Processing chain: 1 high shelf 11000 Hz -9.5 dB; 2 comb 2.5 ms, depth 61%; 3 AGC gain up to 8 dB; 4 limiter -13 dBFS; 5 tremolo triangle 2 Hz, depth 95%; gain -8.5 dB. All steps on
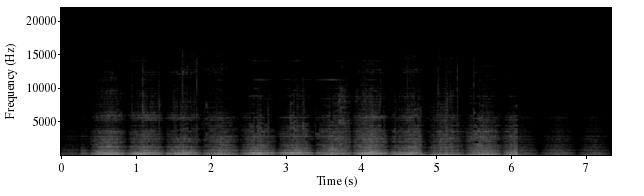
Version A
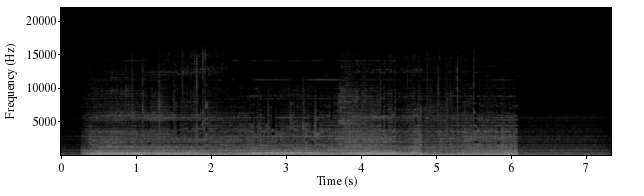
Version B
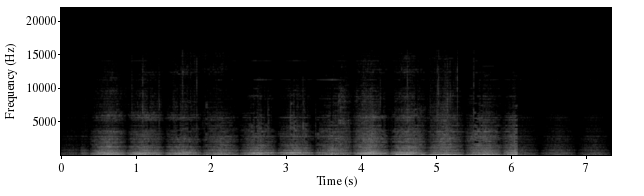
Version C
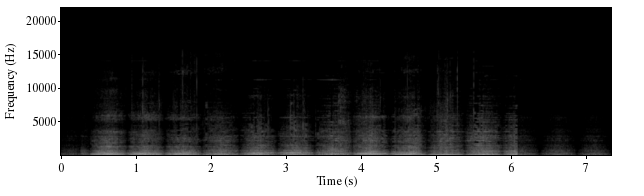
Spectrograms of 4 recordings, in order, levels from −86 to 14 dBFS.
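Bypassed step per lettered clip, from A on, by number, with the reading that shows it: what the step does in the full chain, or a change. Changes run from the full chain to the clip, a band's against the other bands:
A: 5, momentary loudness spread change +5 LU; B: 4, crest factor change +4.0 dB; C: 2, momentary loudness spread change -8 LU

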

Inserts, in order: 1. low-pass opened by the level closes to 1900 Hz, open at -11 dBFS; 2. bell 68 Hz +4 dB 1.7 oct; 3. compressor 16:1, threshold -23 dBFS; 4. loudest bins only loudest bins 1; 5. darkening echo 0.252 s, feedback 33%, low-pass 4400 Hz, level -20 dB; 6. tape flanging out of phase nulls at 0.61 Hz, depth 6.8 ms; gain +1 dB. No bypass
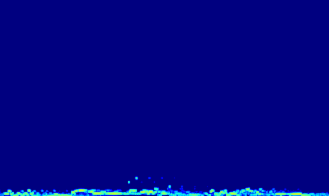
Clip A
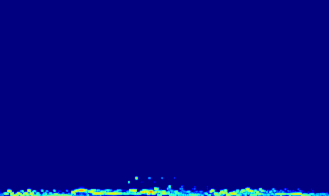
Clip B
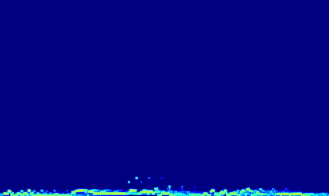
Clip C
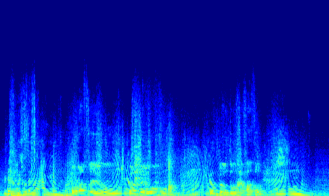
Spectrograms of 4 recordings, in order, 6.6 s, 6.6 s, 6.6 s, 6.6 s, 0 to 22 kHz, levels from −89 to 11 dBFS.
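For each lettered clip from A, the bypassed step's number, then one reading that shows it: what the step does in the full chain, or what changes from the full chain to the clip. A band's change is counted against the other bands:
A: 3, mean gain reduction 5.0 dB; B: 6, momentary loudness spread change -4 LU; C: 4, 2 kHz band +13.0 dB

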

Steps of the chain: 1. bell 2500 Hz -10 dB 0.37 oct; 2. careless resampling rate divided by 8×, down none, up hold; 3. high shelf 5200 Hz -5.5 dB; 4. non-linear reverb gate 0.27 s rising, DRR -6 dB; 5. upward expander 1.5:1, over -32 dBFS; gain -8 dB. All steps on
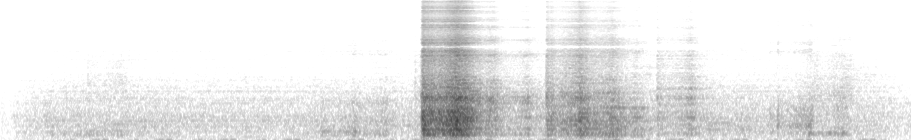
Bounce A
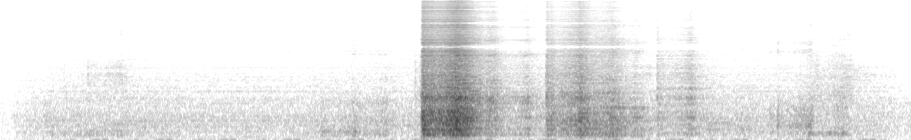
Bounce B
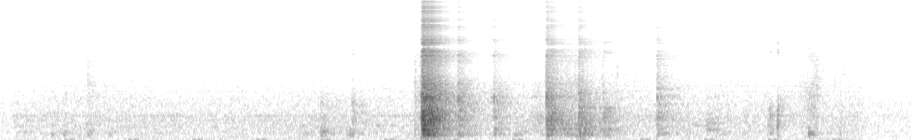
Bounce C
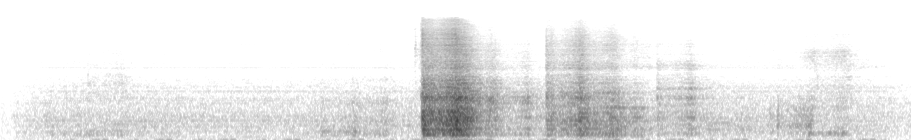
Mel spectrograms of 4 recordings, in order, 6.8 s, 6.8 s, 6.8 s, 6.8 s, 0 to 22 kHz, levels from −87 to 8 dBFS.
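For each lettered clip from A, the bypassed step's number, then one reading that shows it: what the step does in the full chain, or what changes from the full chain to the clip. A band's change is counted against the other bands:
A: 1, 2 kHz band +1.5 dB; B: 4, momentary loudness spread change -2 LU; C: 2, 4 kHz band -4.0 dB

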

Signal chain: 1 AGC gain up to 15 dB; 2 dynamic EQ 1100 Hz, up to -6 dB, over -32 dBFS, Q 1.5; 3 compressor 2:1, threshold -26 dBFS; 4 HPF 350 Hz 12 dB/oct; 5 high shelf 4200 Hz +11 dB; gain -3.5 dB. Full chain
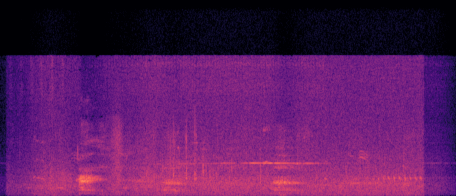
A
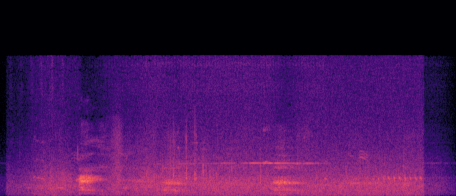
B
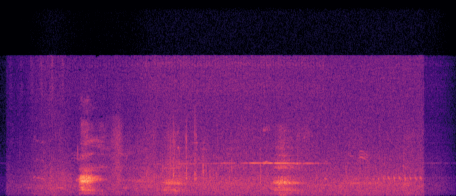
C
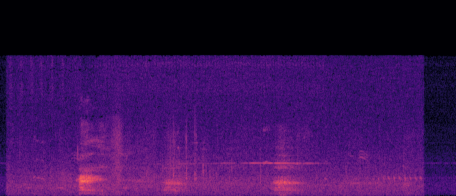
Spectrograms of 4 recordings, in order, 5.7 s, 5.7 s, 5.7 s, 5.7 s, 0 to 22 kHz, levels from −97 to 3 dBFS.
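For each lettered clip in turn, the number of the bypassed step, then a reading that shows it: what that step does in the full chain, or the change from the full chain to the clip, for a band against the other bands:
5, 8 kHz band -8.0 dB; 3, crest factor change +3.0 dB; 1, crest factor change +4.0 dB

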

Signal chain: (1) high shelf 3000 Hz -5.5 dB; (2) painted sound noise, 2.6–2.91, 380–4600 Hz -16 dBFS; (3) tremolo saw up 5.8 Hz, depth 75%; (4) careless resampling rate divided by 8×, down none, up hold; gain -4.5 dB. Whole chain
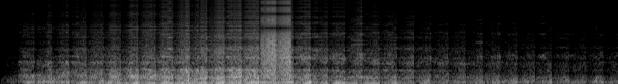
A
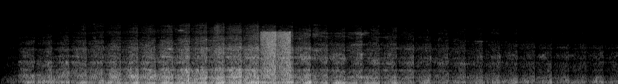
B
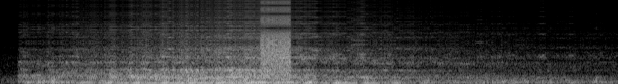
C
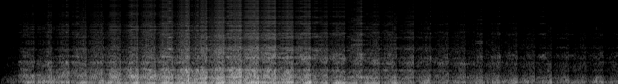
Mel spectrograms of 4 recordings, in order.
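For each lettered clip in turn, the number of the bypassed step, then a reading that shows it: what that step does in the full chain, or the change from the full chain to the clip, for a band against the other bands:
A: 4, 8 kHz band -15.5 dB; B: 3, crest factor change -1.5 dB; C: 2, 2 kHz band -4.0 dB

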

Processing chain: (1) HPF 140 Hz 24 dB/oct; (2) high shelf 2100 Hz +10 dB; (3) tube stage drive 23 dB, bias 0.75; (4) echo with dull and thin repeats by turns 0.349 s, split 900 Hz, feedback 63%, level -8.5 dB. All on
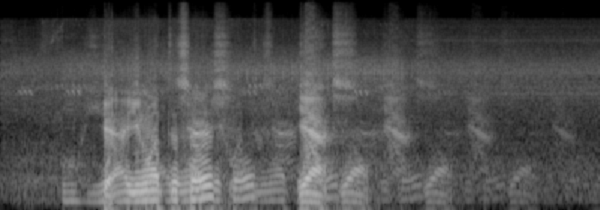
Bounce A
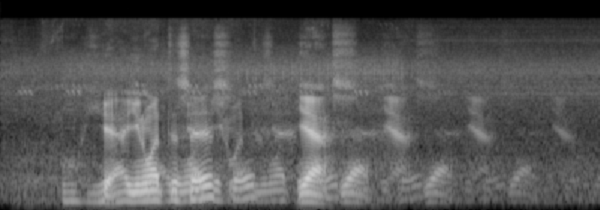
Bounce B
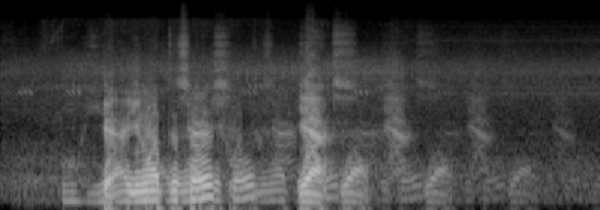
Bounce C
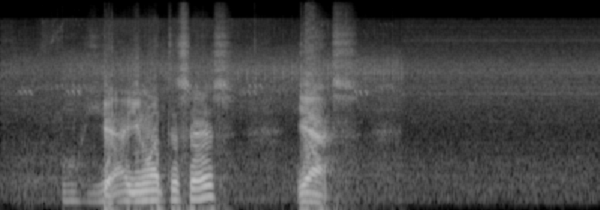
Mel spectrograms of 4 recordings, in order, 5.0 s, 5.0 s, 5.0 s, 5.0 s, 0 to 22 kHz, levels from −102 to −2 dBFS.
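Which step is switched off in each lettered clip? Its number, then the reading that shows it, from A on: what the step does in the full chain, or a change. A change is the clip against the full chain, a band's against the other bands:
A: 3, crest factor change +3.5 dB; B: 2, 8 kHz band -8.5 dB; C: 4, echo-to-direct -10.5 dB to none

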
